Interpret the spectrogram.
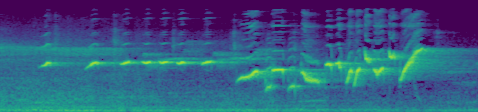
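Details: Kept-shama master song, white-rumped shama in the morning: a string of about eight evenly spaced clear whistled notes, then a fast tumbling series of slurred whistles ending in a sharp upward sweep.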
